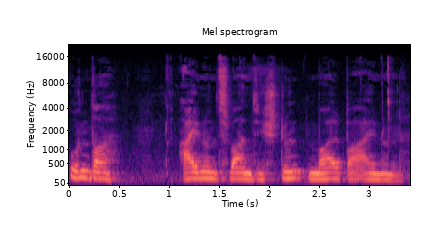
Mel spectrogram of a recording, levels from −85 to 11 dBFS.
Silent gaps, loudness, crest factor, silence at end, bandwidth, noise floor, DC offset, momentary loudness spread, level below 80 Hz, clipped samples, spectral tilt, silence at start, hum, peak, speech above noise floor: none; -21 LUFS; 14 dB; 0 s; 17 kHz; -47 dBFS; under 0.1%; 5 LU; -58 dBFS; under 0.1%; -6.5 dB/octave; 0 s; none; -6 dBFS; 27 dB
